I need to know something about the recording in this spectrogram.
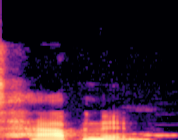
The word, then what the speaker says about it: happening: happening okay what's happening the last g is silent in American accent so we say what's happening this means how are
